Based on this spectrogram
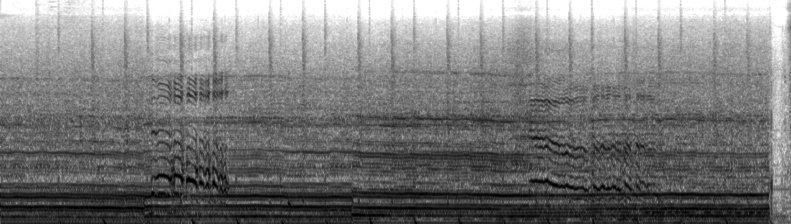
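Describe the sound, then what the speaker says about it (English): On a hill road near Ambuluwawa in Kandy, Sri Lanka, a motorbike engine drones loudly and close by, its revs climbing and shifting in steady, buzzy pulses before cutting off abruptly at the end. "We're getting caught by the motorbike."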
